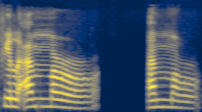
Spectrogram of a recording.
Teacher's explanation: huruf ro sifat getarnya dia enggak boleh hilang ya. Enggak jadi fil amr amr jadi biar getar ee lidahnya ditempelkan ke ini ke gusi ya ujung lidah menempel ke gusi di situ makhraj dari huruf rnya.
